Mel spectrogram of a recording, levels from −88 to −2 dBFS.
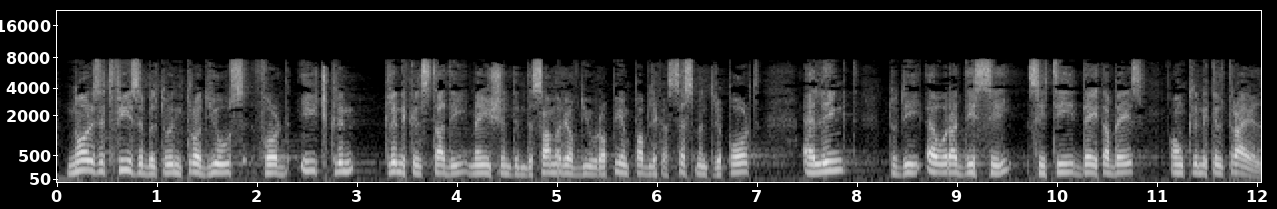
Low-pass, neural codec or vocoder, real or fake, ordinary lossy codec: none; none; real; none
